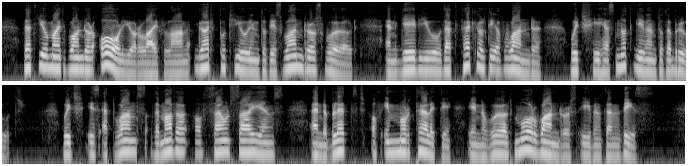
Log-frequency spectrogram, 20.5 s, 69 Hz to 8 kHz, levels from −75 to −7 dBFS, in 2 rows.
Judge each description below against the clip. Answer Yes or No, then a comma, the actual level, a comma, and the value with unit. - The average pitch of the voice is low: Yes, low, 130 Hz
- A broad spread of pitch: No, average, 3.8 semitones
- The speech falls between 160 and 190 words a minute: No, average, 150 wpm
